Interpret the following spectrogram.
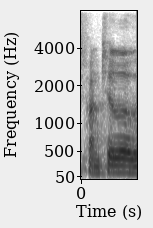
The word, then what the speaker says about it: Pontillo: know about you pontillo is that your last name kind of rhymes with armadillo yeah true or false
